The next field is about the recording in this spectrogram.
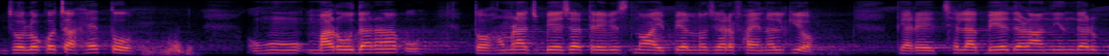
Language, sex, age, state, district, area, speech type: Gujarati, male, 18-30, Gujarat, Rajkot, rural, spontaneous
